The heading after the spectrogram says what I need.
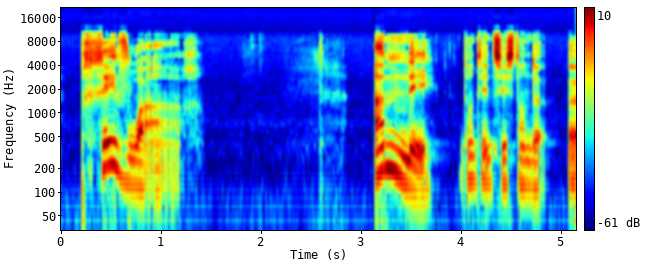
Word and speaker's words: Prévoir: Prévoir. Okay, remember O and E together, you will get the sound wa, wa, wa, wa. Voir here, and then pré. Prévoir.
